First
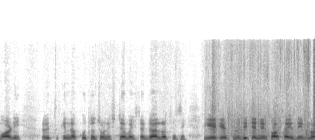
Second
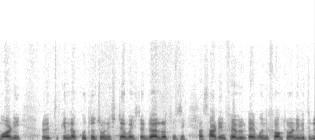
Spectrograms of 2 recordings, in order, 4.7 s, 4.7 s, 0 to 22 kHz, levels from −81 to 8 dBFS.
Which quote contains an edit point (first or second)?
second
